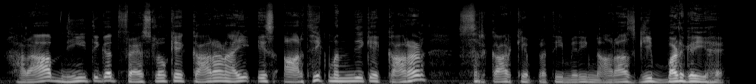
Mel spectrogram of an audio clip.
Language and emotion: Hindi, angry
